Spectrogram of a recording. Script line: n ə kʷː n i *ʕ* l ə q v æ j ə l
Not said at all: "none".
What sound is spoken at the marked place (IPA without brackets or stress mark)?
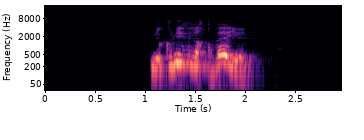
ð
